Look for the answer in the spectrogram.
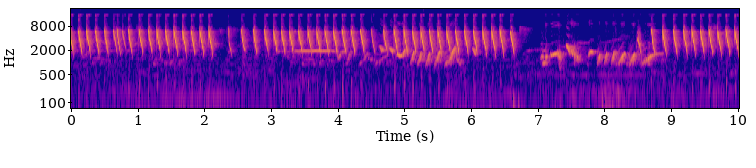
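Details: Bar-winged prinia male song for luring a female into breeding condition. Long bursts of rapid, ringing, machine-like notes repeat with short gaps, broken once by a lower, jumbled chattering phrase before the fast series returns.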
